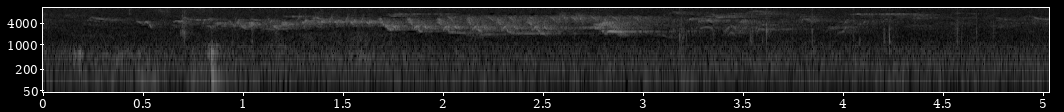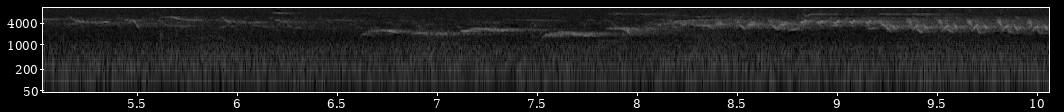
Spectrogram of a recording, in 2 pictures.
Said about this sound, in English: Blackbird singing up ahead. So the kind of your everyday garden birds can be found up here too. Look at that lazy, soporific song of the blackbird.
